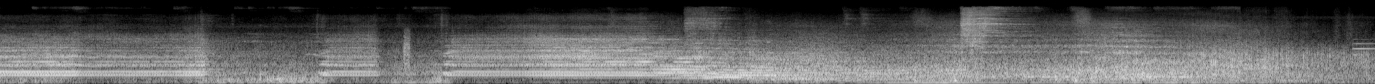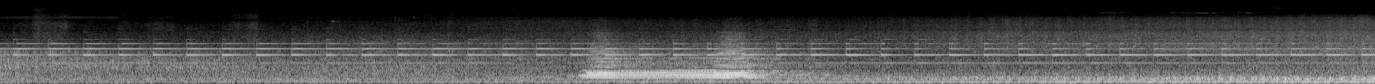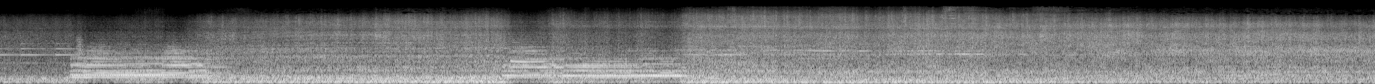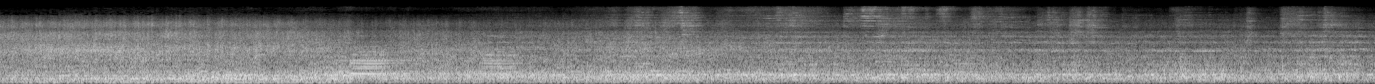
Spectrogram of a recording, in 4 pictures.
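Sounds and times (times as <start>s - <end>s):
train horn blasts: 0.0s - 2.4s, 3.2s - 10.0s, 19.5s - 21.9s, 28.2s - 29.9s, 32.4s - 35.1s, 44.6s - 45.4s, 46.0s - 46.6s
train passing close by: 0.0s - 55.0s
ringing crossing bell: 13.5s - 29.2s.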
